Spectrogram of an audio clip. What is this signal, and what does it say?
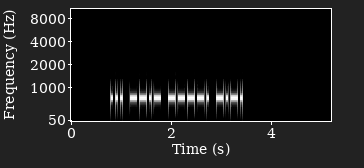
Morse code, heard as a keyed tone, about 25 wpm, 700 Hz. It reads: SQ9C
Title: DXCC-100 Call Signs - 4 Characters - 25wpm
